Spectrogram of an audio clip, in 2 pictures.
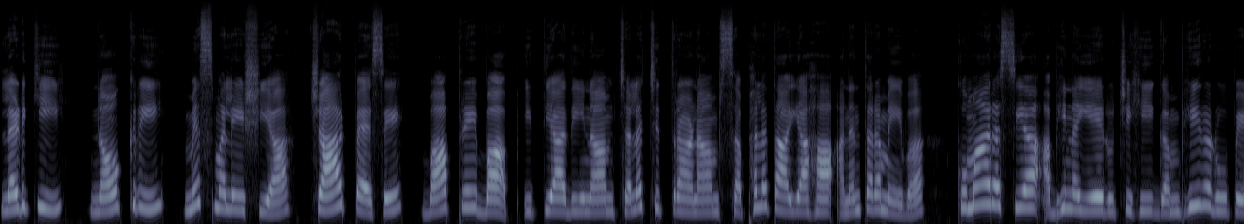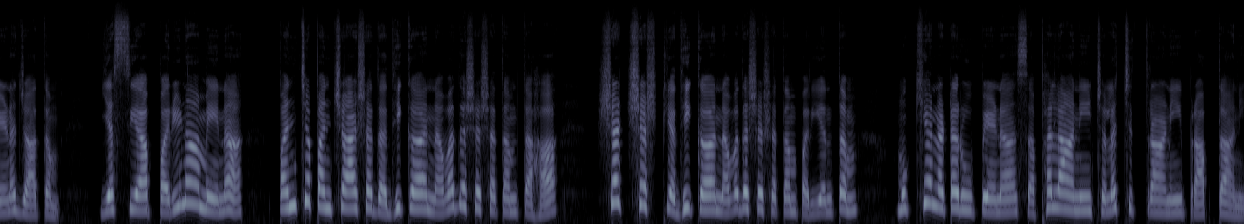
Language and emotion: Sanskrit, neutral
